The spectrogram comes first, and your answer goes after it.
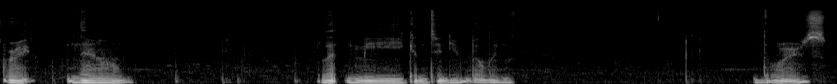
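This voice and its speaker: A man speaking softly and breathily in an ASMR gaming style, murmuring short thoughts aloud close to the microphone. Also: deep voice, little pitch movement, very slow, long pauses. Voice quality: soft, hushed, breathy voice. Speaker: gaming streamer. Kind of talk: soft-spoken ASMR game commentary. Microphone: close binaural microphone.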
